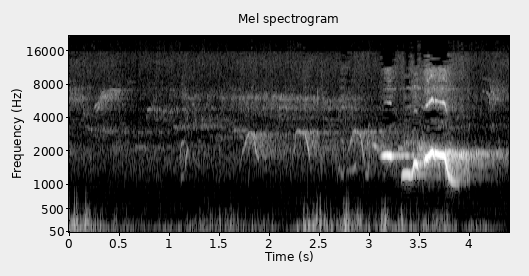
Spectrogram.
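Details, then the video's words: Eurasian golden oriole singing in spring among cherry blossom: a loud, fluting whistled phrase near the end, preceded by quieter short rising notes and other distant birds, over low rumbling background noise. "Иволга. Пение птиц."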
